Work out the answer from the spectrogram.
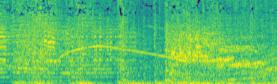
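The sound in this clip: A car drifting through a park and onto a road during a police chase, its tyres skidding in a loud, sustained screech that climbs in pitch and then slowly sinks, over a heavy roar of engine and road noise.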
